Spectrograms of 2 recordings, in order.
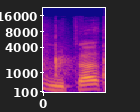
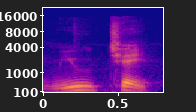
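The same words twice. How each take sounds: First: It is pronounced as if it were Latin. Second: It is pronounced as an English word. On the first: The speaker calls it wrong. "comme si c'était du latin" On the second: The speaker calls it right. "c'était en anglais"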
